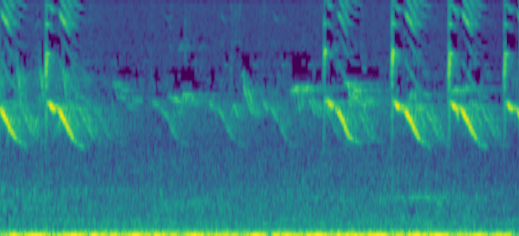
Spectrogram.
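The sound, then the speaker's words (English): Cardinal and house finch calls, as heard in Midwest backyards: a string of clear, downward-slurring whistles and quick bright chirps repeating in bursts, over a steady low rumble in the background. “Cardinal and house finch calls are just a couple of sounds people in the Midwest hear in their backyards, but a local wildlife biologist says the numbers of most bird species are declining, and global warming is probably making it worse.”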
